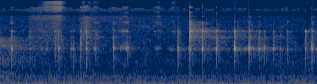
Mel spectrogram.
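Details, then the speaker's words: Torn-down race engine, one connecting rod rocked by hand on its wrist pin: faint, irregular light metallic clicks showing excess pin play from an egg-shaped, worn small-end bore; the other rods are fine. "hear that that jiggle you can kind of see it that wrist pin should not move that much it shouldn't be it shouldn't be that free"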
